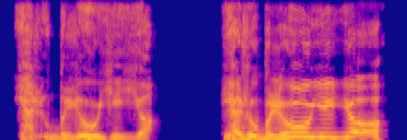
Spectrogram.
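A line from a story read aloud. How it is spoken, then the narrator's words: Exclaiming. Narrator (Russian): воскликнул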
